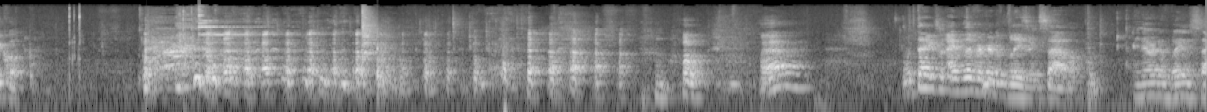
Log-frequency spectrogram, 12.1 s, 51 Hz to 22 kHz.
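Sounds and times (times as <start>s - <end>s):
men laughing together: 1.4s - 7.5s.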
